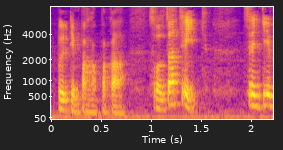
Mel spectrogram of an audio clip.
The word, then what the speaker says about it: пока: so and this is this Russian language is pronounced Putin Paka so that's it thank you very much for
